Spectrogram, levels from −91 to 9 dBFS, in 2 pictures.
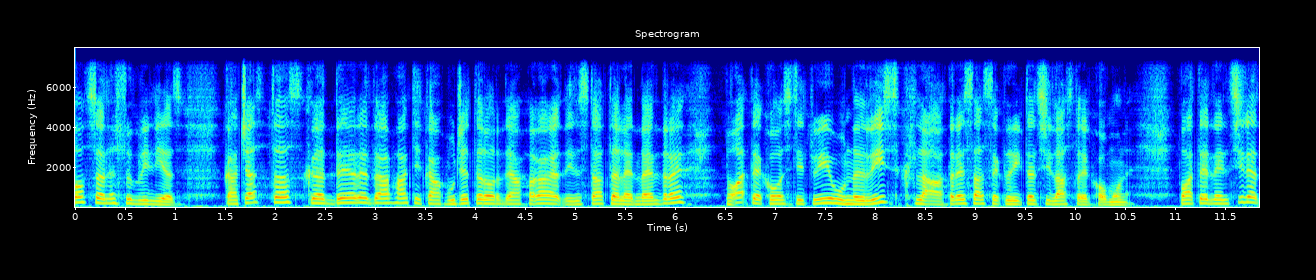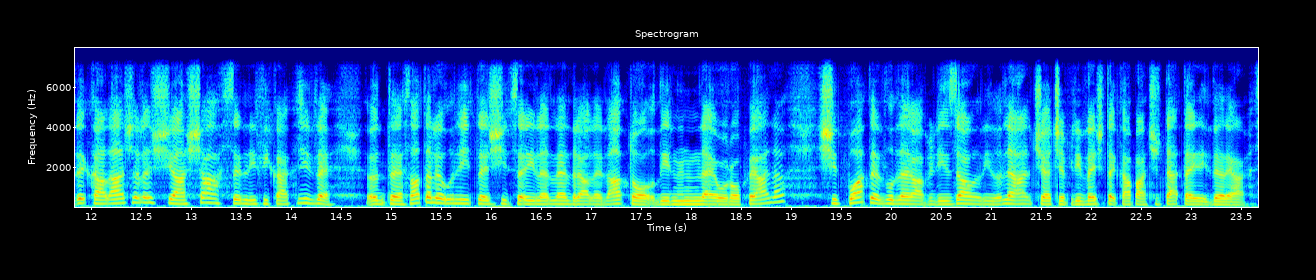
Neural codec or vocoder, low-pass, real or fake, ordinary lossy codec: autoencoder, 22.05 kHz, a latent of 192 numbers a frame, VITS, trained on many speakers; 7.2 kHz; fake; none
